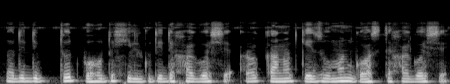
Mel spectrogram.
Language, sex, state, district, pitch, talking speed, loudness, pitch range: Assamese, male, Assam, Sonitpur, 140 Hz, 160 wpm, -15 LUFS, 135-145 Hz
